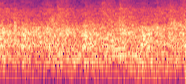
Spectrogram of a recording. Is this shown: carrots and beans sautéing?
no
